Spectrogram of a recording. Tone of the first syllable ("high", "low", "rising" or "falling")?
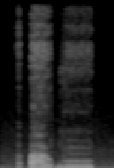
low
